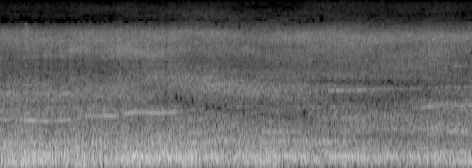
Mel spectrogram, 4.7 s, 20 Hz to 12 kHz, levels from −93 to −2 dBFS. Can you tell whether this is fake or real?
real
